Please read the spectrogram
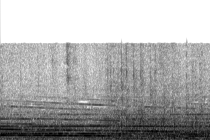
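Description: Fire engine siren wailing loudly, its pitch sliding slowly downward.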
